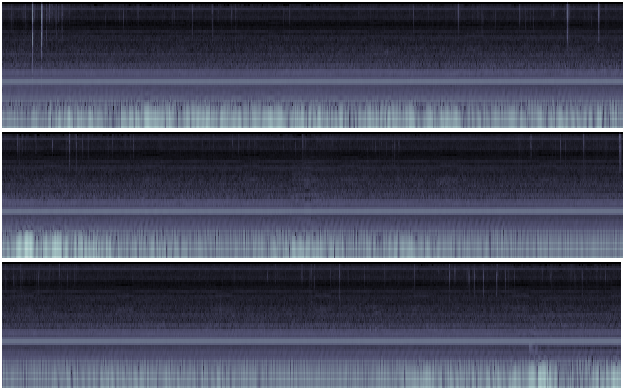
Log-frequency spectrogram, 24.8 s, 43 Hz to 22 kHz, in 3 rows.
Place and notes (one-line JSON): {"title": "Utena, Lithuania, underbridge study in two parts", "date": "2018-07-19 19:40:00", "description": "investigating my little town's bridges. the recording is two aural parts mix. the first part - audible evening soundscape under the bridge. the second part - probably fictitious aural scape received from normally unaudible sources with the help of contact microphones anf electromagnetic antenna", "latitude": "55.50", "longitude": "25.60", "altitude": "106", "timezone": "Europe/Vilnius"}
